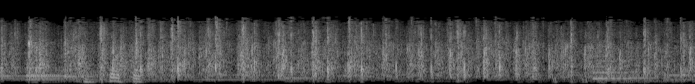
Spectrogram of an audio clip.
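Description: A crowd claps steadily for several seconds, a dense, even wash of many hands with no single rhythm, while a voice murmurs faintly underneath.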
